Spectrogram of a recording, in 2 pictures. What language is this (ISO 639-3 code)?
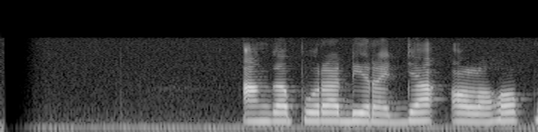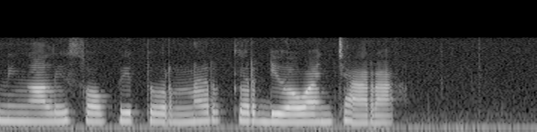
sun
